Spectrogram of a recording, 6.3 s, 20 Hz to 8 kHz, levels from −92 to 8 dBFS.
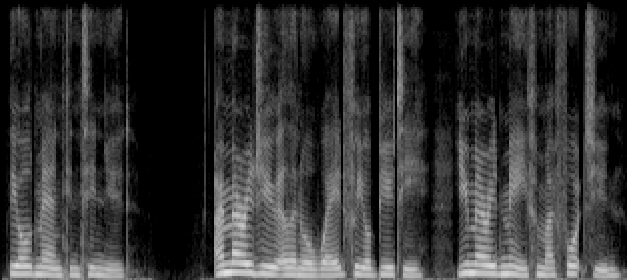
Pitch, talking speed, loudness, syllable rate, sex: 205 Hz, 170 wpm, -16 LUFS, 5.4 syllables/s, female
